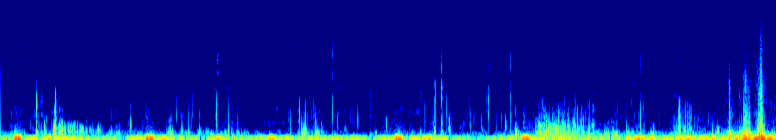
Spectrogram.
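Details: Stomach growling from hunger, with deep continuous gurgling and rumbling and bubbly pops: borborygmi.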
